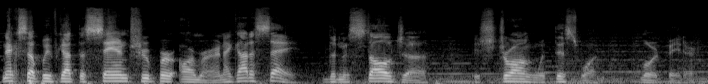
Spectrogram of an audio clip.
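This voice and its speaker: Music plays in the background as a man at medium pitch talks at a fairly slow pace. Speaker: YouTube commentator. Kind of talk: casual talk to camera.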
